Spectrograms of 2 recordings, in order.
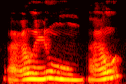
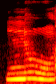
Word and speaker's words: علوم: Okay, now in the plural, if you want to say sciences, we pronounce it علوم, loom. I don't need to put the dhamma here because it's already followed by the waw.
